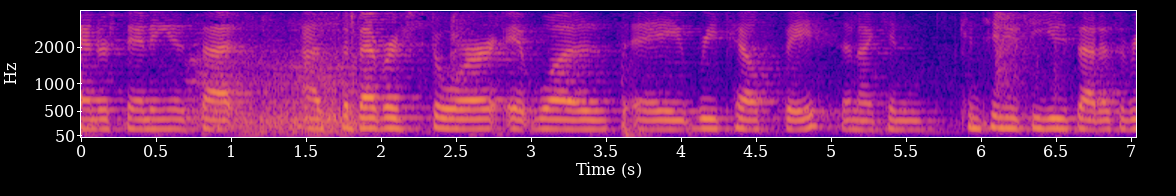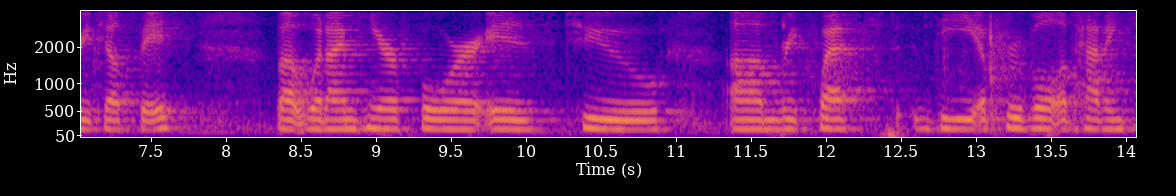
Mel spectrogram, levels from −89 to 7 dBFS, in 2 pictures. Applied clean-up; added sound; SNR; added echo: none; none; none; none.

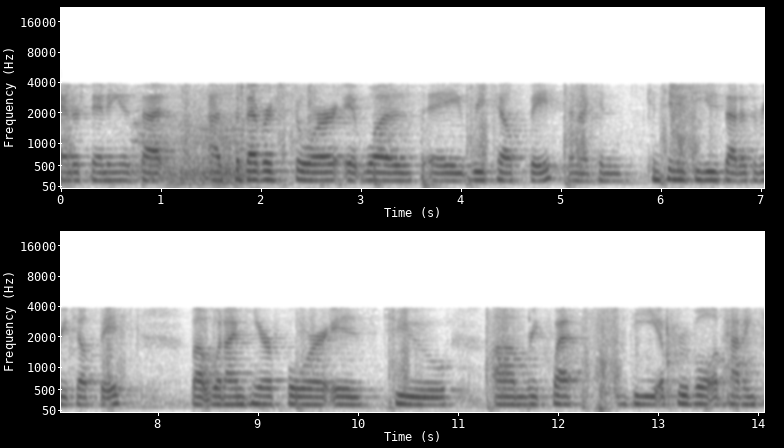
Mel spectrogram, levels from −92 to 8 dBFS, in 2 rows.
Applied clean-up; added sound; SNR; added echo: none; Walk, footsteps; 18 dB; none.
